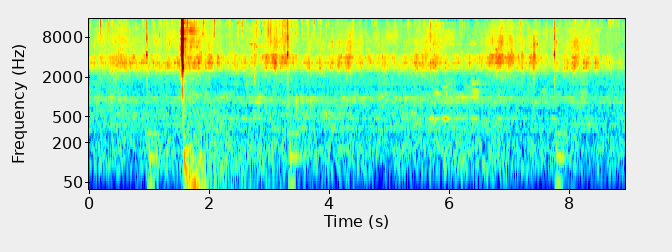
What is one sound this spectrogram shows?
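Short menu clicks and chimes sound now and then.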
